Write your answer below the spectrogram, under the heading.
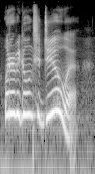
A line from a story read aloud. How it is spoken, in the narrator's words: cried Mrs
